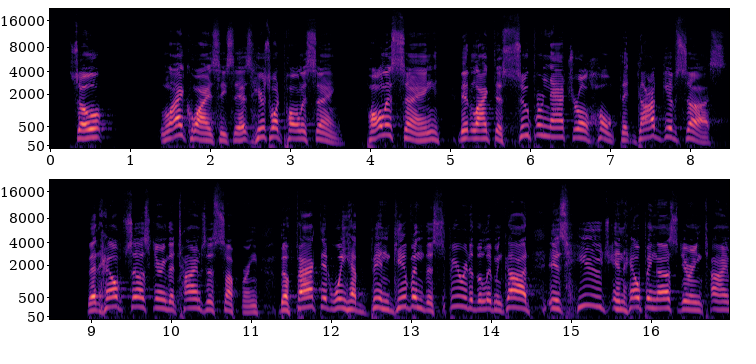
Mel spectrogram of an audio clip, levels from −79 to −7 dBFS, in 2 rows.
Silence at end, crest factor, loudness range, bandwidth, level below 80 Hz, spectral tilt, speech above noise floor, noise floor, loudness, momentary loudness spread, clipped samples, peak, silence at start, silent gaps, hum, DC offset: 0 s; 20 dB; 2 LU; over 20 kHz; -72 dBFS; -3.5 dB/octave; 43 dB; -80 dBFS; -37 LUFS; 10 LU; under 0.1%; -18 dBFS; 0.25 s; none; none; under 0.1%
